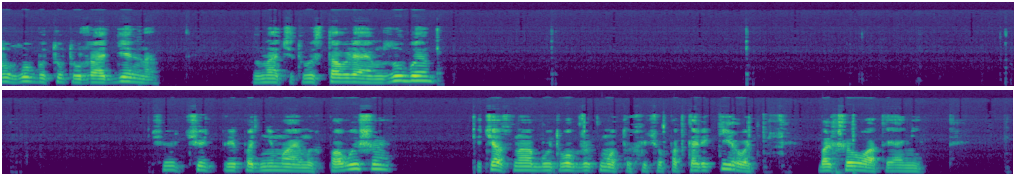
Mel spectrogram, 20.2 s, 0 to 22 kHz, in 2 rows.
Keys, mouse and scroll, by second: 1.9-4.9 drag, 5.8-8.1 drag, 9.1-10.4 middle drag, 11.8-15.4 drag, 16.3-17.2 middle drag, 17.8 click, 18.9 KP_3.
